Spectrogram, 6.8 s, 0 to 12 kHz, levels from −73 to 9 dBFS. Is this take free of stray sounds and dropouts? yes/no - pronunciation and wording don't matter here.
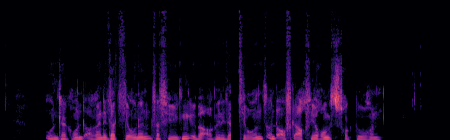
no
